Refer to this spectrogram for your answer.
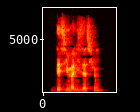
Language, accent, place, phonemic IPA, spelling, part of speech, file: French, France, Lyon, /de.si.ma.li.za.sjɔ̃/, décimalisation, noun, LL-Q150 (fra)-décimalisation.wav
- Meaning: decimalisation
